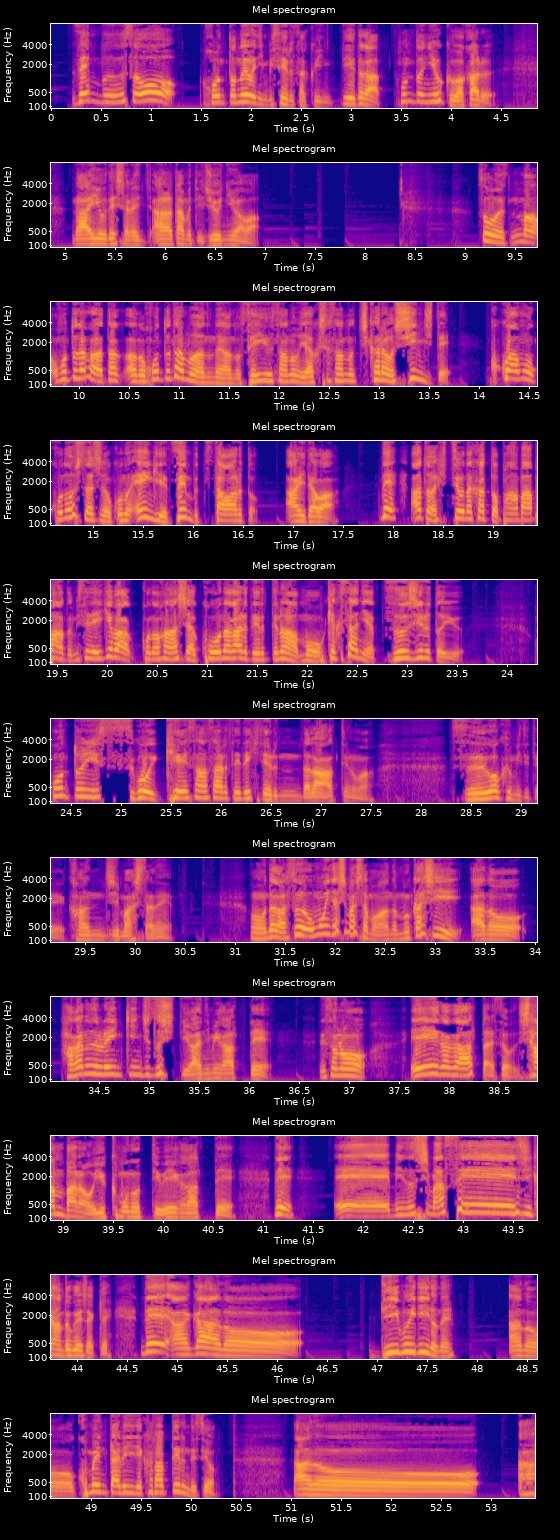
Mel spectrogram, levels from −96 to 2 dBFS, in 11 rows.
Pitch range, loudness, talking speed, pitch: 135-220 Hz, -19 LUFS, 345 characters per minute, 180 Hz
